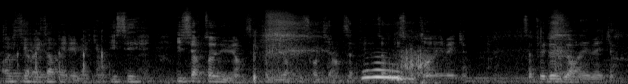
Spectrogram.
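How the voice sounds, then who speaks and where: A young man vlogging from a moving car with a broken window, trading loud, laughing banter and complaining that he is worn out from the long drive. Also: mid-range voice, wildly swooping pitch, racing. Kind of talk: joking road-trip banter. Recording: loud road and wind noise.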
